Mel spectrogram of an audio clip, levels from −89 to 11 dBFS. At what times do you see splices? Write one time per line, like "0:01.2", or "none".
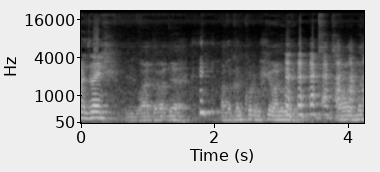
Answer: none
